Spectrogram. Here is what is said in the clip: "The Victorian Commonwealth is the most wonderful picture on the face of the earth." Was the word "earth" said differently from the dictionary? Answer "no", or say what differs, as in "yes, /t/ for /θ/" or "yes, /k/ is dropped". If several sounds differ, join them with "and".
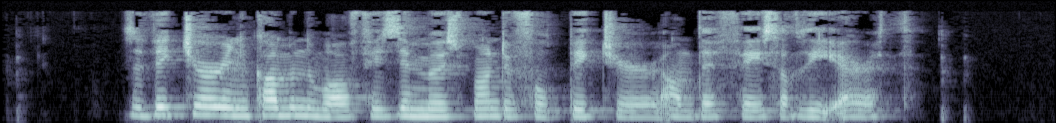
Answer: no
